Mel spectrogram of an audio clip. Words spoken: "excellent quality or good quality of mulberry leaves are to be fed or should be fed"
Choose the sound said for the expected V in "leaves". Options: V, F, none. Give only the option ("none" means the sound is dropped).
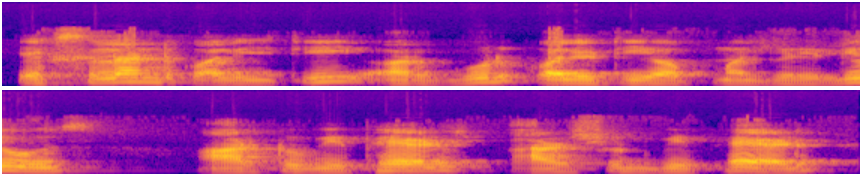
none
